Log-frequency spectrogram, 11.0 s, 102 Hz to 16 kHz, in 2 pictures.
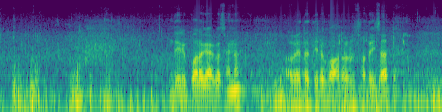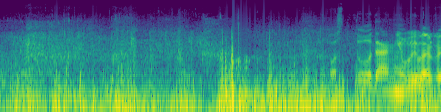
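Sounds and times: faint water wash: 0:00.0 - 0:11.0
wind buffeting microphone: 0:00.0 - 0:11.0.

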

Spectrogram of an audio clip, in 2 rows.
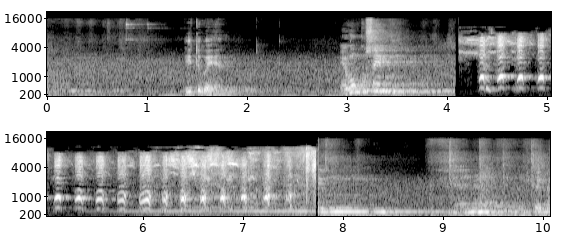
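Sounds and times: baby laughing: 0:04.1 - 0:07.8.

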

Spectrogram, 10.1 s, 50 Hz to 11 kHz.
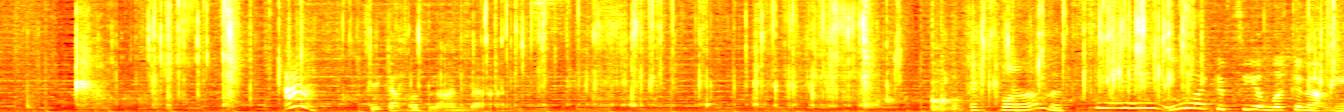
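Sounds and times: background music: 0:00.0 - 0:10.0
foil bag crinkling: 0:00.9 - 0:02.2, 0:03.0 - 0:09.1
foil bag tearing: 0:00.9 - 0:02.3, 0:03.6 - 0:09.0.

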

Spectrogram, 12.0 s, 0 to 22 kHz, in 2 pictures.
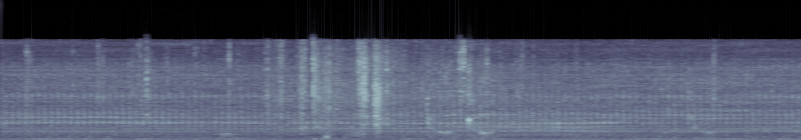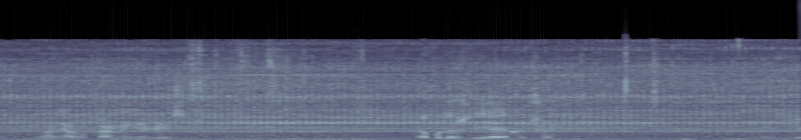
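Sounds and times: outboard motor idling: 0:00.0 - 0:12.0.

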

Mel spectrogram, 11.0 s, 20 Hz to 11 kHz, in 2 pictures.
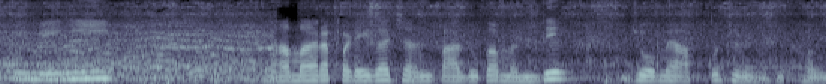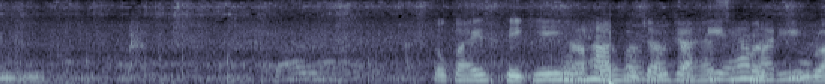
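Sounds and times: horse hooves clip-clopping on pavement: 0:00.0 - 0:11.0.

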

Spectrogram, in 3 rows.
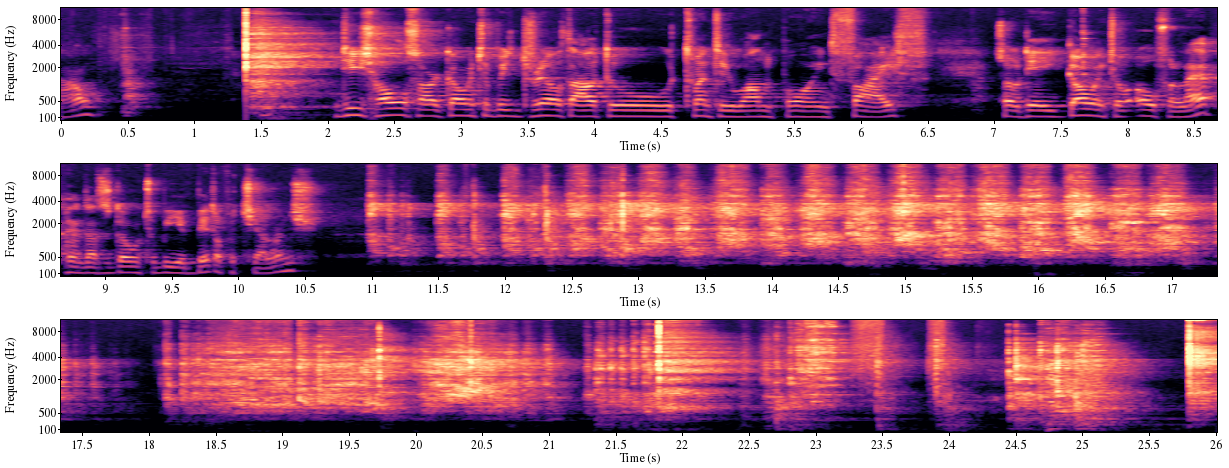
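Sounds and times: scriber scratching steel plate: 0:11.0 - 0:24.1.

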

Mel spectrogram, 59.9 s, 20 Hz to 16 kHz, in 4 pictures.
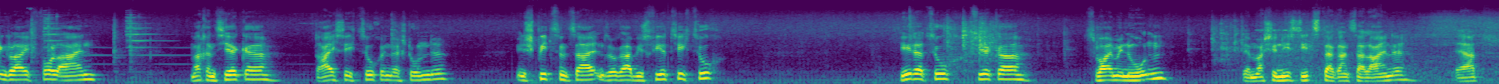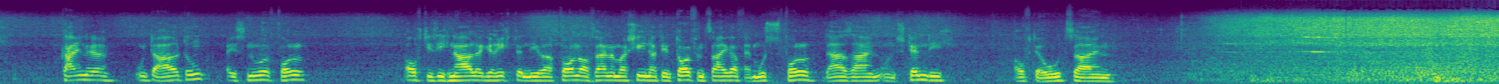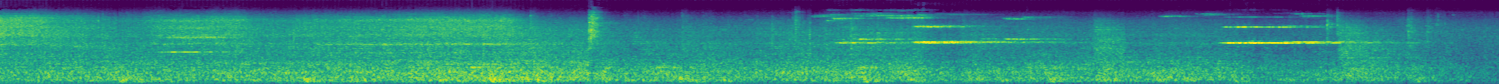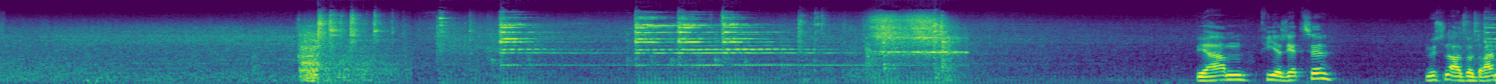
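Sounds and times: steam winding engine rushing: 0:12.5 - 0:26.2, 0:26.8 - 0:45.0, 0:49.4 - 0:54.7
high squeals: 0:31.5 - 0:32.5, 0:38.1 - 0:40.8, 0:41.6 - 0:44.0
shrill signal tones: 0:31.5 - 0:32.5, 0:38.2 - 0:40.8, 0:42.0 - 0:44.0, 0:50.0 - 0:54.8.

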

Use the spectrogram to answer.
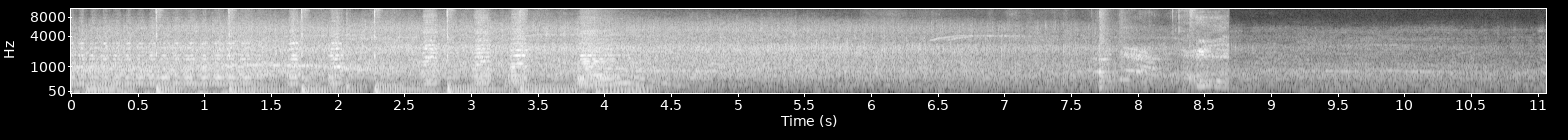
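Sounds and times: accordion pasodoble: 0:00.0 - 0:04.5.

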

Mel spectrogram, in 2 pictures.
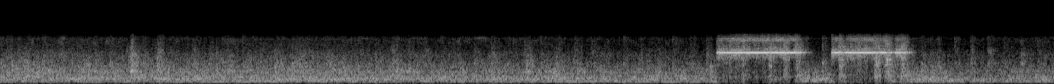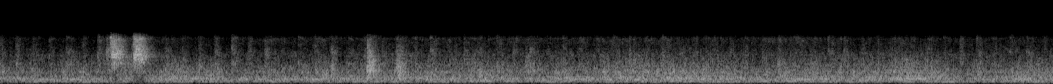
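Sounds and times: train rumbling along track: 0:00.0 - 0:21.0
high-pitched train horn: 0:07.2 - 0:09.2.

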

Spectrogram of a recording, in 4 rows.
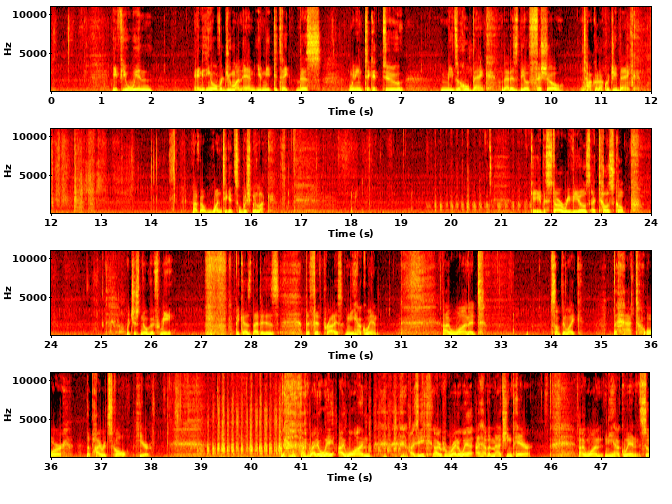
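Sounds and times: scratching lottery ticket coating: 0:19.4 - 0:22.0, 0:38.5 - 0:43.8.

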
